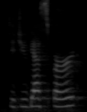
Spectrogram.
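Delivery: usual speaking voice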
